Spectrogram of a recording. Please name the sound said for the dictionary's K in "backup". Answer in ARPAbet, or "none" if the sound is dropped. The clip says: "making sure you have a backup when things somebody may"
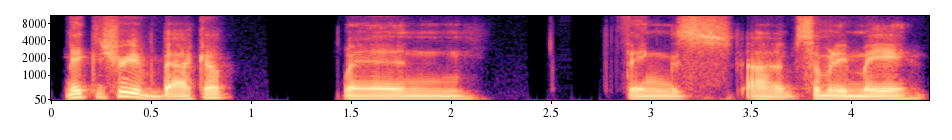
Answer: K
